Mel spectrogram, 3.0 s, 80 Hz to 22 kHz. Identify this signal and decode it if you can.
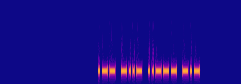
Morse code, heard as a keyed tone, about 50 wpm, 700 Hz. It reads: WX2K
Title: USA Call Signs - 3x Character Spacing - 50wpm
